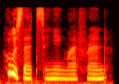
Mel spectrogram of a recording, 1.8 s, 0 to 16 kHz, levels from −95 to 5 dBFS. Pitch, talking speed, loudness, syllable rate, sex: 195 Hz, 165 wpm, -20 LUFS, 4.2 syllables/s, female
